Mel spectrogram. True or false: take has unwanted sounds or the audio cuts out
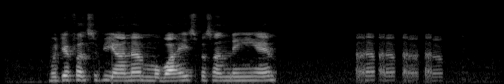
true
